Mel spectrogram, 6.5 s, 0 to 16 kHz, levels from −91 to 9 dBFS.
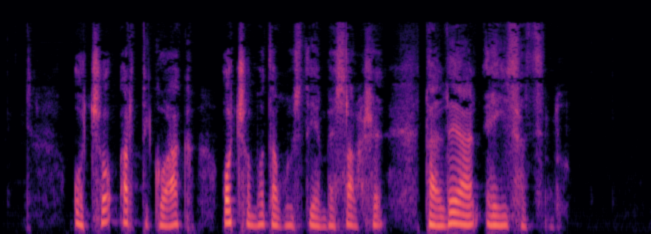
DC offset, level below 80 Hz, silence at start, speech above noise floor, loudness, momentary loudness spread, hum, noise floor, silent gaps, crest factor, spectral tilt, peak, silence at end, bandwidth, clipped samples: under 0.1%; -62 dBFS; 0.3 s; 53 dB; -25 LUFS; 12 LU; none; -79 dBFS; none; 22 dB; -5.5 dB/octave; -4 dBFS; 1.1 s; 11.5 kHz; under 0.1%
